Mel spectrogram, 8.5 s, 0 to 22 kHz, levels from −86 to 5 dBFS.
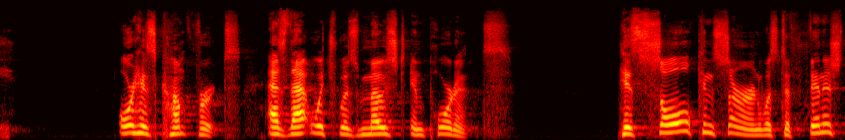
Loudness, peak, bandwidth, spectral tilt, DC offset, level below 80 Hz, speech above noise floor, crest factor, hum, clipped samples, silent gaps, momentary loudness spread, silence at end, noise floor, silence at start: -28 LUFS; -6 dBFS; 17.5 kHz; -4.5 dB/octave; under 0.1%; -76 dBFS; 52 dB; 24 dB; none; under 0.1%; none; 18 LU; 0.05 s; -79 dBFS; 1.2 s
